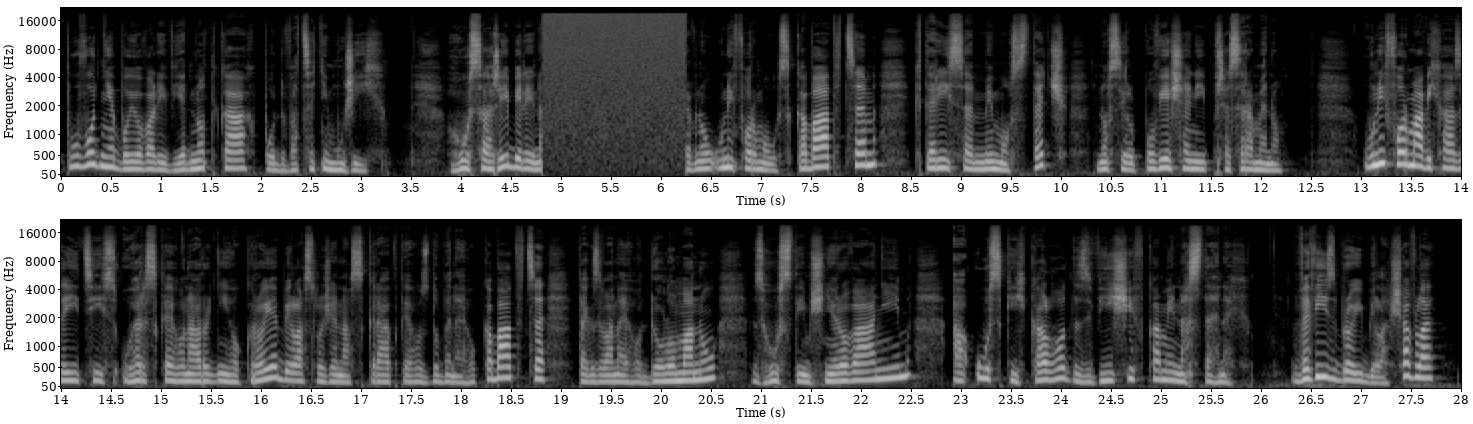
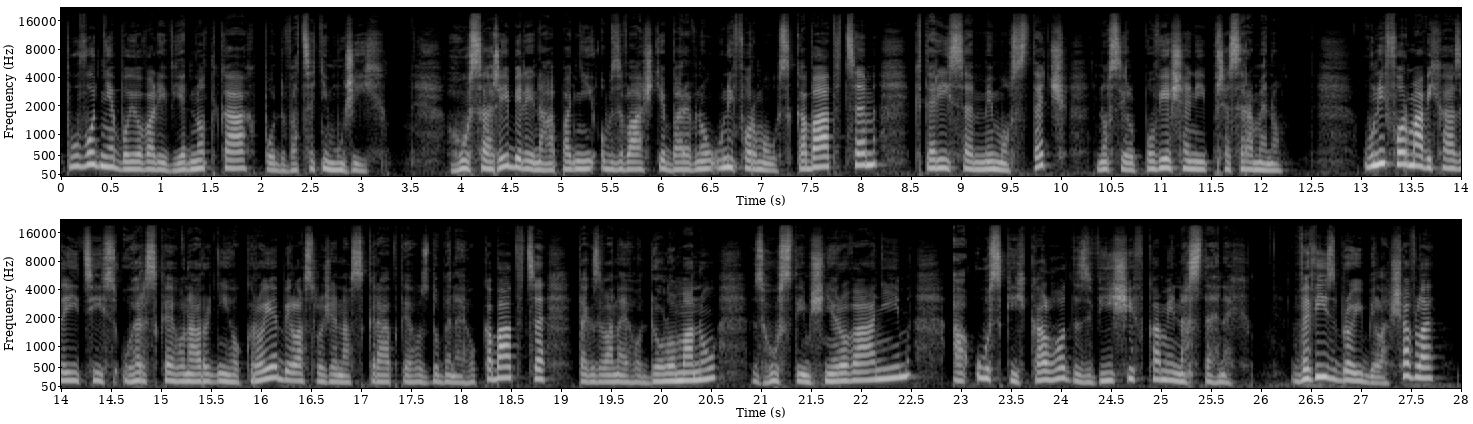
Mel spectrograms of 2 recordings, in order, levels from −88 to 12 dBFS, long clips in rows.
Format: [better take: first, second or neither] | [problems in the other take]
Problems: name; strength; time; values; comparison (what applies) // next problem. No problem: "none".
second | audio cutting out; filled with static; at 5 s for 1.5 s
